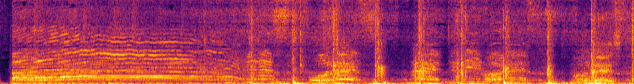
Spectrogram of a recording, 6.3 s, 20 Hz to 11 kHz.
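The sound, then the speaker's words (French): Germany's women's football team players chant a fan song about footballer Anthony Modeste together on their team bus after their World Cup round-of-16 win against Nigeria, voices loud and rhythmic in unison, rising in a sustained opening note before breaking into punchy, repeated shouted syllables. “Écoute les Allemandes dans le bus après la victoire en huitième de finale contre le Nigeria.”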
